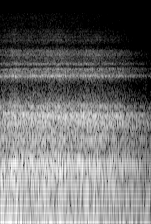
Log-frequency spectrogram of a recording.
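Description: A faint breathing sound, a soft hiss that fades away steadily over two seconds, with a few thin high music tones dying out beneath it.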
